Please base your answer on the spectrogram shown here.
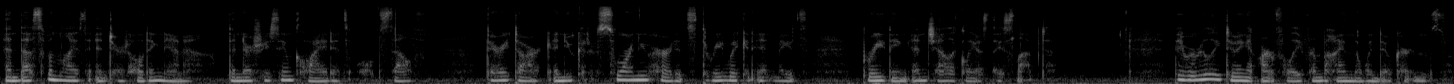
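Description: A woman reads a storybook in a soft, breathy whisper, gentle and unhurried. Her voice sits very low. A faint hiss lies under the recording. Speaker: reader.

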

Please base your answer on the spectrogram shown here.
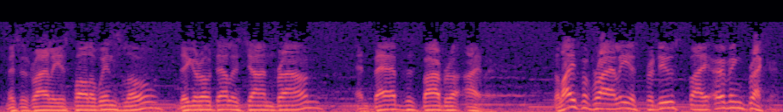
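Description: A man's voice: medium pitch, expressive, brisk. An American man announcing an old radio show and reading its sponsor messages in 1950s style. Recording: muffled old radio recording, music behind.

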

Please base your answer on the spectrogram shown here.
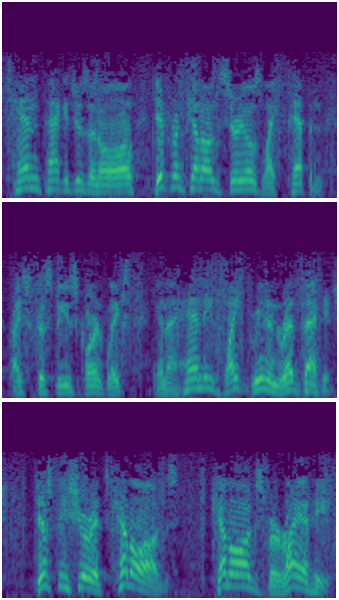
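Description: A man's voice: very animated, normal speed, fairly bright tone. An American man announcing in a folksy, enthusiastic 1940s radio advertising style. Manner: folksy, enthusiastic sales pitch. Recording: muffled old radio recording.

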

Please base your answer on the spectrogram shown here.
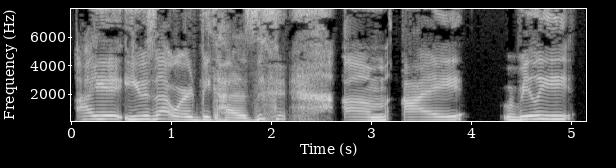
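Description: A young woman poet with a soft voice, talking in a hesitant, reflective way in an interview. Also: mid-range voice, very slow, clear, resonant tone, no room sound. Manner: soft-spoken, hesitant, many fillers. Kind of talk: casual interview chat.

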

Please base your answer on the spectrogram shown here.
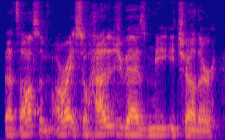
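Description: A man's voice: mid-range voice, brisk, noisy background. A laid-back man hosts a podcast, asking casual questions in a mid-range voice. His speech is slangy and easygoing. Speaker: podcast host. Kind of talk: casual interview.

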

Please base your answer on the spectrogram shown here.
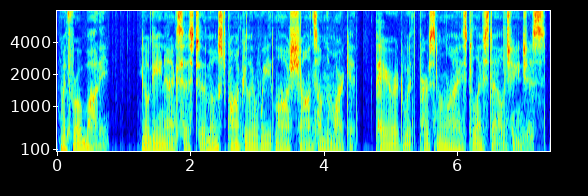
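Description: A man's voice: on the low side, fairly even intonation, normal speed, breathy edge. A man delivering a scripted podcast advertisement as the ad reader.

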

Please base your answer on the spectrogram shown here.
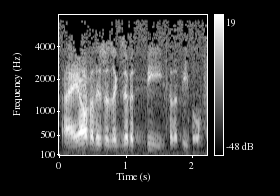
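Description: An actor playing a formal, methodical prosecutor questioning witnesses in an old-time radio courtroom drama. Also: male voice, on the low side, fast, close to an everyday voice. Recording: tinny, band-limited vintage radio recording.

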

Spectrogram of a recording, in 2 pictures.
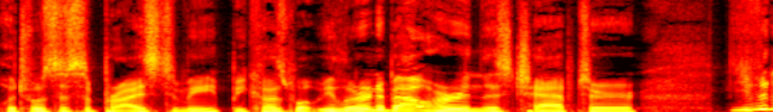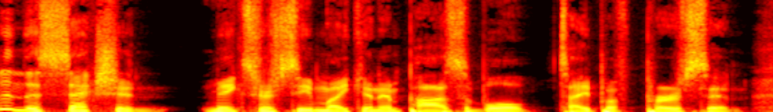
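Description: A man's voice: mid-range voice, no echo. A man co-hosting a podcast, discussing books in a conversational, analytical way and chuckling as he talks. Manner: analytical, chuckles while talking. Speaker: podcast co-host.

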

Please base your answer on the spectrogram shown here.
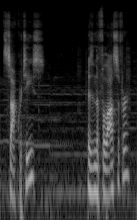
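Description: An actor playing a calm, probing federal investigator in an audio drama, with a dry, measured manner. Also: male voice, medium pitch, faint music behind. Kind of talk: naturalistic audio drama acting.

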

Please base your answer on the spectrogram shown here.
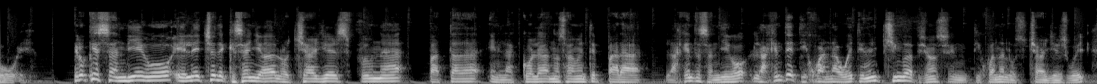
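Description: A man's voice: medium pitch, a little mellow. A young Mexican man co-hosting a sports podcast, talking in a slangy, profane, opinionated way. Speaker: podcast co-host. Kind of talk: casual sports chat.

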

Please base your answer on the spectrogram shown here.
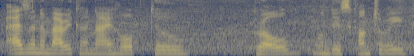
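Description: A woman from Portugal, a new citizen, speaking slowly and hesitantly, restarting her sentences. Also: lowish voice, level tone, a crowd in the background. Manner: hesitant, slow, with fillers and restarts.

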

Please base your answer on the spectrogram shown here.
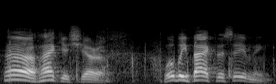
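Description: An actor playing a smug, smooth-talking swindler with florid, jovial salesman patter in an old-time radio western. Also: fairly high pitch, big pitch swings, normal speed. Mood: affable. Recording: muffled, hissy vintage radio recording.

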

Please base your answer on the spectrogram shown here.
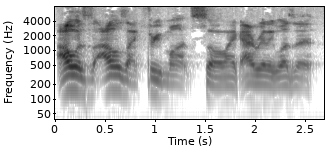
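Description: A man's voice: lowish voice, expressive, brisk, dark tone. A man co-hosting a podcast, asking questions in a joking, playful way. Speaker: podcast co-host. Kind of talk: casual interview chat.

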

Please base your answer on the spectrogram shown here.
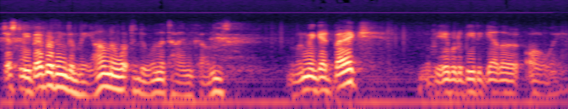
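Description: Guy playing scheming lover man in 40s radio thriller, lowish confident voice, thin tinny old recording. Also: quick pace, slight background noise, close to an everyday voice. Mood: coolly persuasive. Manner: assured, coaxing. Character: smooth scheming lover, calmly murderous treasure hunter. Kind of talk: 1940s radio drama acting.

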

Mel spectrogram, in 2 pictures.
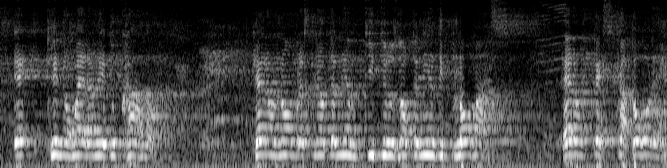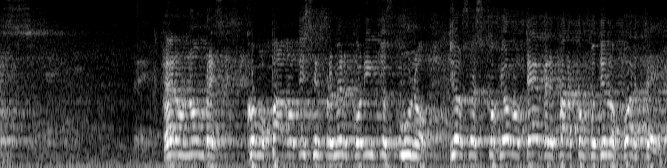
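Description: Fervent preacher, echoing hall. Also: male voice. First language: Portuguese. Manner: fervent preaching, swinging between loud high peaks and low quiet storytelling. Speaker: evangelist preacher. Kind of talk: sermon. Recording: echoey hall heard from far off.

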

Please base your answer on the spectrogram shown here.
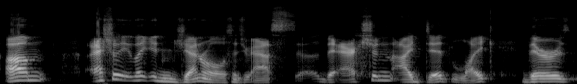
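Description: A man's voice: mid-range voice, measured pace. A man who is a native Cantonese speaker, chatting casually and in a rambling way about films. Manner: rambling, animated. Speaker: film discussion podcast speaker.

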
